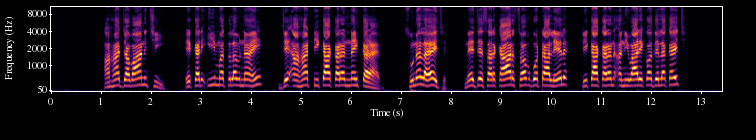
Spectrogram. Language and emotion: Maithili, angry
